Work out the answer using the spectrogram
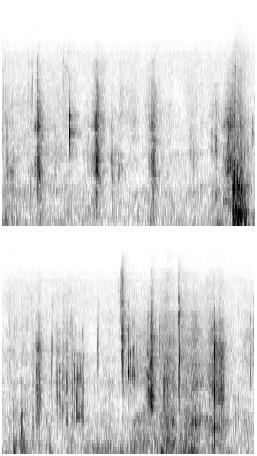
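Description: A person chewing a mouthful of broccoli close to a clip-on microphone: faint, soft chewing with scattered small mouth clicks, and one louder crunch a little over two seconds in.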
